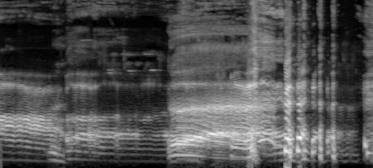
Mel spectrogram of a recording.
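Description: A man groans and vocalizes on purpose, imitating groaning. A low, sustained groan is followed by a louder, drawn-out moaning cry, then a run of short, choppy grunts and guttural bursts.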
